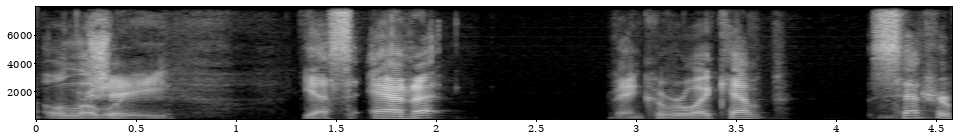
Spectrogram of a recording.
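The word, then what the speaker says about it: Oluwaseyi: Olaweshi.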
